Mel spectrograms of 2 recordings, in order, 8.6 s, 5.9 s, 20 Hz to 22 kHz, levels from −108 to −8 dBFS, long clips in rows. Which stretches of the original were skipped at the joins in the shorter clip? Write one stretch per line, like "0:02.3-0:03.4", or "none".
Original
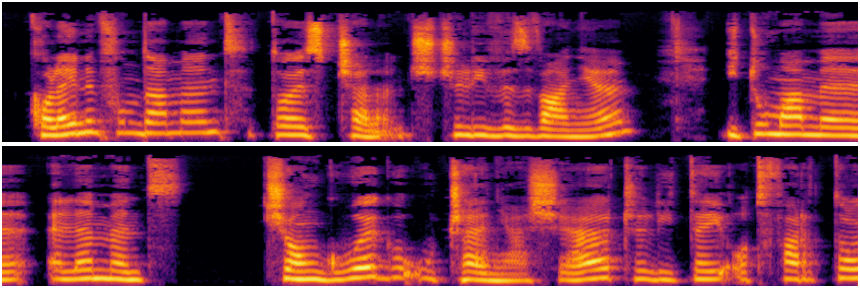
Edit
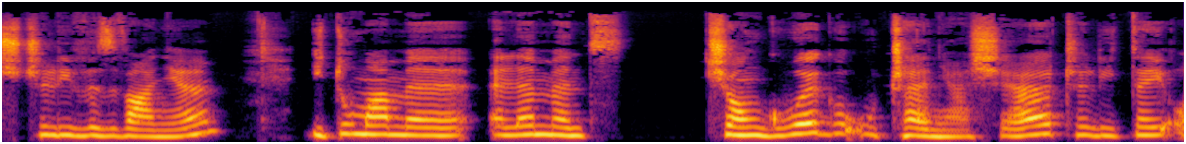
none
